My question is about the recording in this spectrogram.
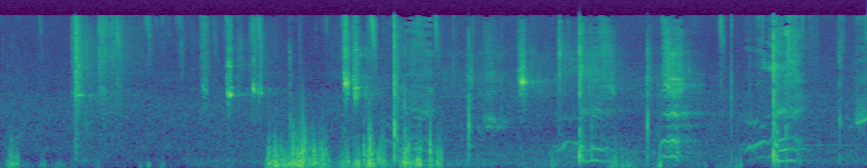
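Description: Tennis balls struck by racquets in a practice rally: a run of sharp, unevenly spaced pops. Nearby voices are heard over it, loudest in a dense stretch through the middle.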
